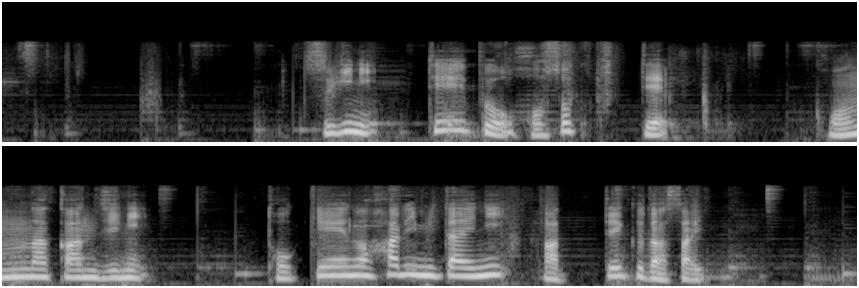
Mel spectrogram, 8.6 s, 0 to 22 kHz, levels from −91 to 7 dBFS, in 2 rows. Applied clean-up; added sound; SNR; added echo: neural separator model SepFormer DNS4.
